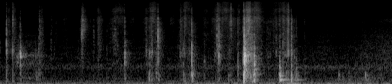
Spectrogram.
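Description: Tarot cards being shuffled by hand during a reading, soft irregular riffling and flicking close up, with one sharper slap near the middle, quiet and without talk.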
